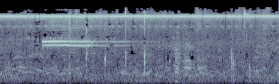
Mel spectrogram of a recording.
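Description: A referee's whistle blown once, a single steady high tone held for just over a second starting about half a second in, over players' voices calling on the pitch.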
